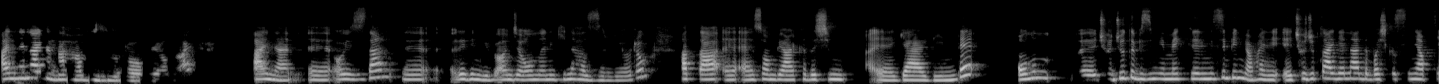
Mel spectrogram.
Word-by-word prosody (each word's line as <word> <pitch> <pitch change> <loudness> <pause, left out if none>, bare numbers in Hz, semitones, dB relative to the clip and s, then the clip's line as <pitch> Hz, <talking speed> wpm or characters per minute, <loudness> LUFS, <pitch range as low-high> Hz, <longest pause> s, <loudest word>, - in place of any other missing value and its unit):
Anneler 275 +4 +4
de 220 - -2
daha 215 -2 0
huzurlu 190 -2 -2
oluyorlar. 165 -1 -6 0.7
Aynen. 225 -1 +2
Eee, 205 0 -1
o 235 - +2
yüzden, 305 +10 -1
ııı, 230 0 -1 0.3
dediğim 235 -2 +3
gibi 200 0 -1
önce 220 -1 +1
onlarınkini 220 +2 0
hazırlıyorum. 195 - -3 0.3
Hatta, 240 -2 +3
eee, 215 0 -1
en 215 - 0
son 230 0 0
bir 225 - +2
arkadaşım, 225 +2 +1 0.3
eee, 190 0 +1
geldiğinde 195 - +3 0.5
onun, 295 +5 +1 0.2
eee, 220 - +1
çocuğu 255 +4 -1
da 300 - +1
bizim 250 +1 +1
yemeklerimizi 255 +3 +1
Bilmiyorum, 275 -8 0
hani, 215 -1 +1
eee, 210 -2 -1
çocuklar 260 +3 +1
genelde 260 -2 0
başkasının 245 +1 -3
yaptığı 240 +1 -1
230 Hz, 150 wpm, -24 LUFS, 210-250 Hz, 0.7 s, Anneler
